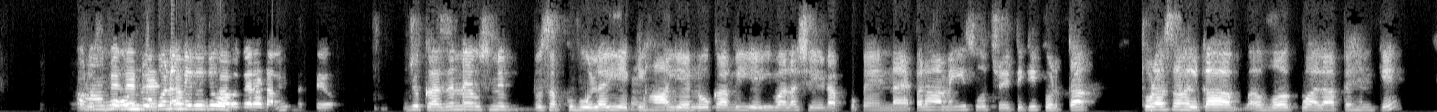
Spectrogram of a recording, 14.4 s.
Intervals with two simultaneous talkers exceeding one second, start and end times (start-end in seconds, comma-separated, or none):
0.8-2.2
